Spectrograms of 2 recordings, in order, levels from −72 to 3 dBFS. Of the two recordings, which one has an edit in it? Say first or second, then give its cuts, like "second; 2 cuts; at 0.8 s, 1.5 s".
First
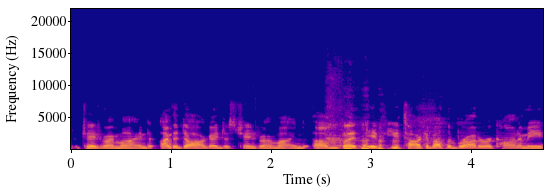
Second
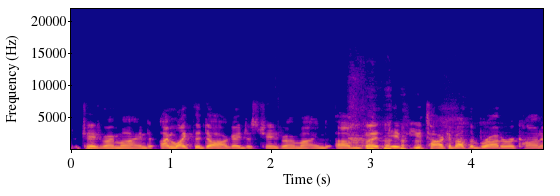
first; 1 cut; at 1.0 s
